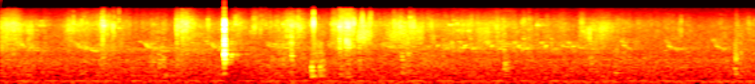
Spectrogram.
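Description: Scattered rustling and scraping of netting being dragged over a PVC pipe frame, with one sharp click a little over two seconds in.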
